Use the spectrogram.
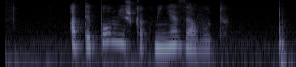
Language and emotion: Russian, neutral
